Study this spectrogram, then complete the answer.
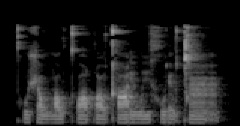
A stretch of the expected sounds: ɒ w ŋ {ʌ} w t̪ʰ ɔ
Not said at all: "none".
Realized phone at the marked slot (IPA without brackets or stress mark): ɒ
